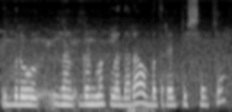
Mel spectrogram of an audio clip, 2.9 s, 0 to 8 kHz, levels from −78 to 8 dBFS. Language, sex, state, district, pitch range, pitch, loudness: Kannada, female, Karnataka, Koppal, 205-225 Hz, 215 Hz, -15 LUFS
